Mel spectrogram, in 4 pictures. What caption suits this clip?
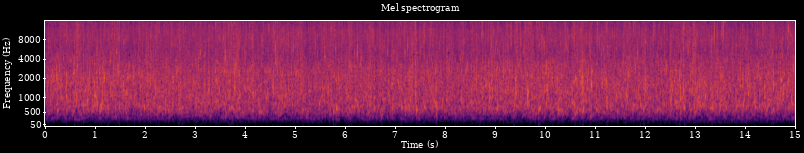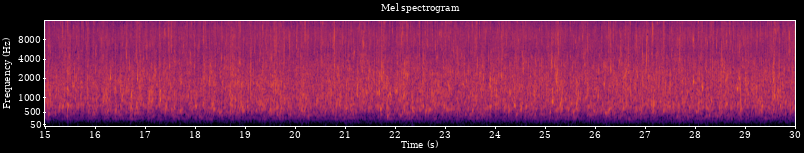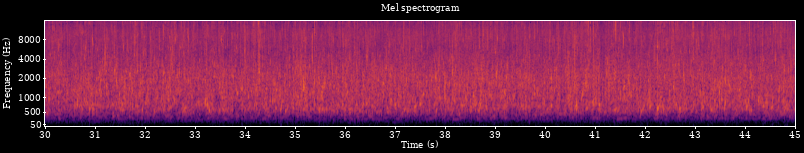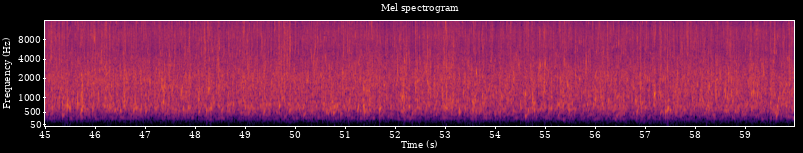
Small River 1 - Slow - Close
Collection of 3 places of a smaller river, sorted from slow/quiet to fast/loud.
each spot has 3 perspectives: close, semi close, and distant.
recorded with the M/S capsule of a Zoom H6, so it is mono compatible.
water-flowing, stream, water, perspectives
